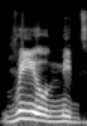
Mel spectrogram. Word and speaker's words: Realmids: So, the name, first of all, it's real mids like real mids mids m i d s like the real, first of all, it is one word that describes me.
